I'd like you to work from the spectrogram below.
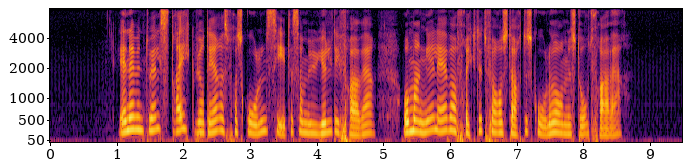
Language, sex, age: Norwegian, female, 40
